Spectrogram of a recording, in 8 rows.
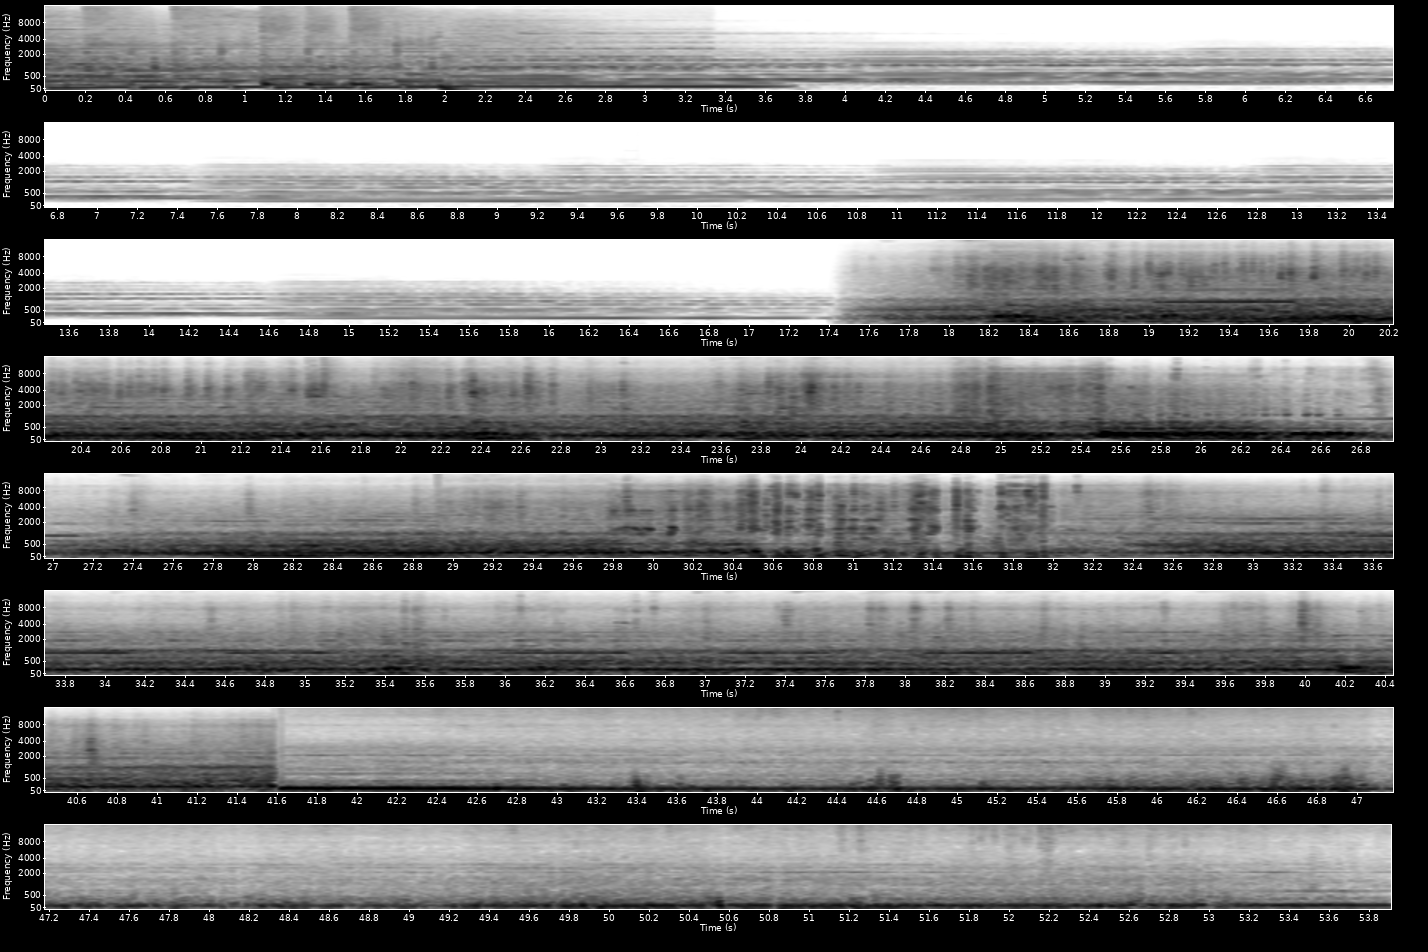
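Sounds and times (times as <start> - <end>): deep engine drone: 17.5 - 53.9
diesel engine running under load: 17.5 - 53.9.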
